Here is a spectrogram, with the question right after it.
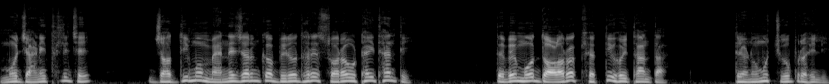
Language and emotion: Odia, fearful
